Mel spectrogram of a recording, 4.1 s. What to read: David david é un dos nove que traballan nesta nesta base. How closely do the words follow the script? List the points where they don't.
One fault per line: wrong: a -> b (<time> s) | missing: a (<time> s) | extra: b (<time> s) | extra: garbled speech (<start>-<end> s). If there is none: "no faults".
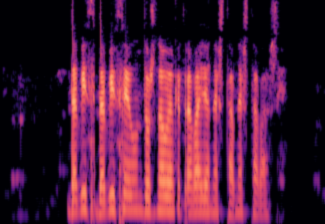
no faults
